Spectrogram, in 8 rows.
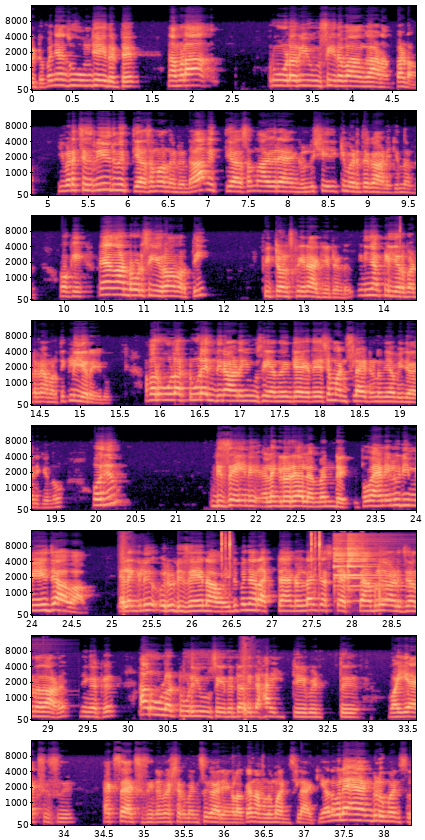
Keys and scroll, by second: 11.1 ctrl+0.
